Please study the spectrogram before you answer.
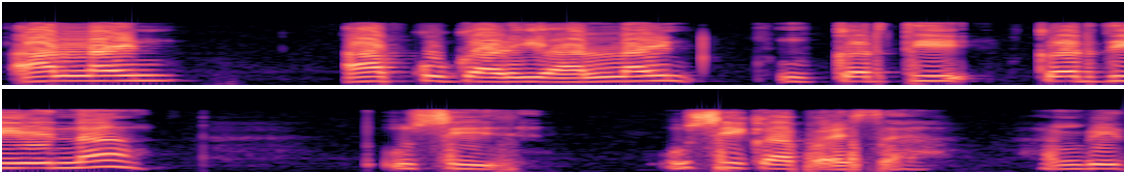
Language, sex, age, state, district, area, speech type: Hindi, female, 45-60, Uttar Pradesh, Chandauli, rural, spontaneous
